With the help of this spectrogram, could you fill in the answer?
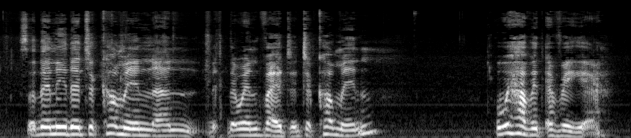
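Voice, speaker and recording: A woman with a Jamaican accent speaks at a fairly low pitch and a moderate pace. Her intonation is lively, broken by long, frequent pauses. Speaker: math teacher. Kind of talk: casual talk to camera.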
